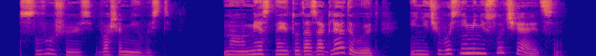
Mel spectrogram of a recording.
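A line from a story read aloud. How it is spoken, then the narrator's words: Nervous mumble. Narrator (Russian): Я поежилась и пробормотала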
